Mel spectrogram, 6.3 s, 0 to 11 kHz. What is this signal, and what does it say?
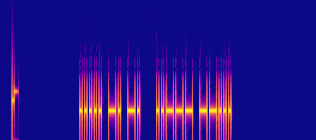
Morse code, heard as a keyed tone, about 25 wpm, 700 Hz. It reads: 5NN 27
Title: CQ WW DX Contest Exchange Encore - 25wpm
